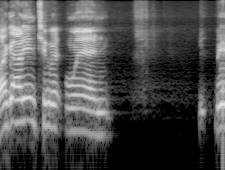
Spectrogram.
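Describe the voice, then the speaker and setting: Speaking at a very slow pace, a man with an American accent has a fairly high pitch and a dark, mellow tone, the sound dry and close with no echo. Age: 60s. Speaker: fisherman. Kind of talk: interview. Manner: halting.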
